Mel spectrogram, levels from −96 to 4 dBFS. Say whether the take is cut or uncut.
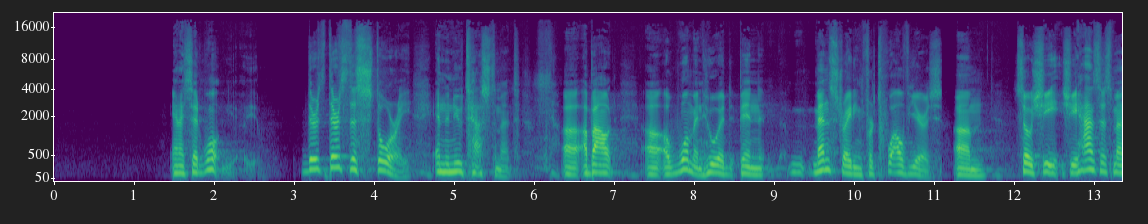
cut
